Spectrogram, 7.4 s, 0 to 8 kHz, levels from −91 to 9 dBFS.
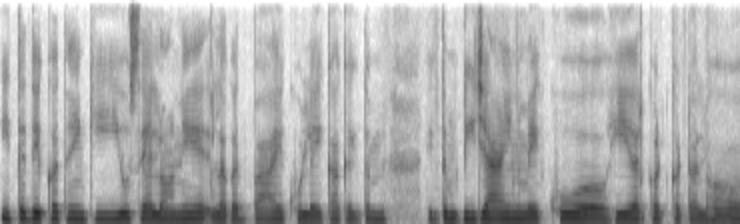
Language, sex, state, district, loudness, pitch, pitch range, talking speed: Hindi, female, Uttar Pradesh, Varanasi, -16 LUFS, 220 Hz, 215-225 Hz, 155 wpm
